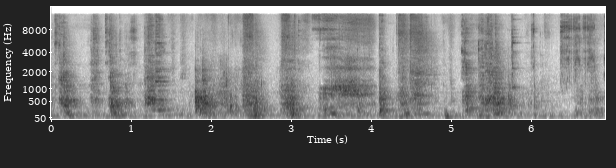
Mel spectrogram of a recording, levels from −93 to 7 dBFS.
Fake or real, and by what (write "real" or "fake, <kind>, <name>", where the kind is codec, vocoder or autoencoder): real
